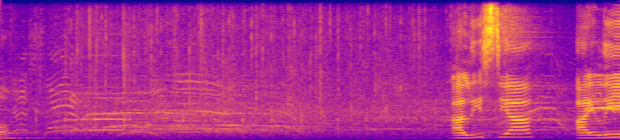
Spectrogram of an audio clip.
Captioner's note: cheers and applause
